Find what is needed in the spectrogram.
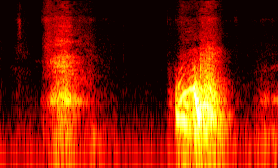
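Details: Late-night sneeze on holiday after a day with an itchy nose, with an attempt to muffle and stifle it because a roommate was asleep: a short in-breath followed by a sharp, explosive burst of air.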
